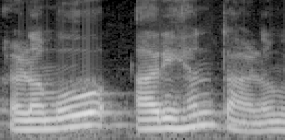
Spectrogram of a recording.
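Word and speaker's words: णमो अरिहंताणं: अर्थ गलत नहीं होगा पर शुद्ध उच्चारण नमो अरिहंतानम ही है क्या अरिहंत परमेष्ठी को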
